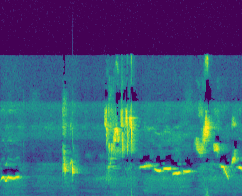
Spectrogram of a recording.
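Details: Mangrove blue flycatcher singing: a low whistle, a buzzy burst, then a long run of high chirps, whistled slurs and rattling notes, with a couple of faint clicks.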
